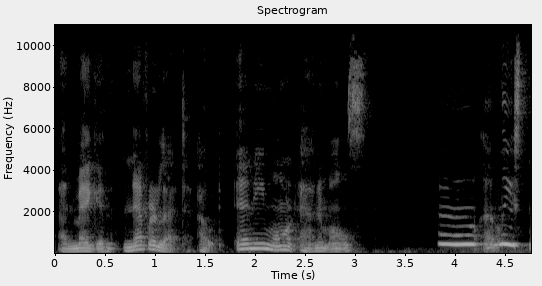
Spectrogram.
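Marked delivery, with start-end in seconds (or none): 3.8-4.8 cheeky. A narrator's reading. Cheeky closing punchline.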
